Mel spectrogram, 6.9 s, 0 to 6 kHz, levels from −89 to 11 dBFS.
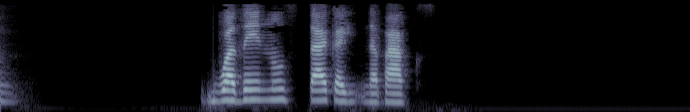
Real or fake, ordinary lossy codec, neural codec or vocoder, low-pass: fake; MP3, 24 kbps; codec, 16 kHz, about 1 kbps, DyCAST, with the encoder's durations; 5.4 kHz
